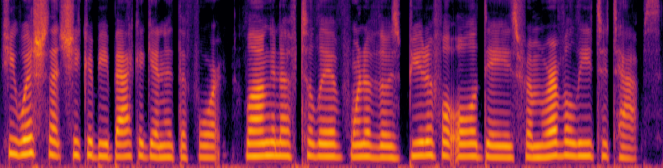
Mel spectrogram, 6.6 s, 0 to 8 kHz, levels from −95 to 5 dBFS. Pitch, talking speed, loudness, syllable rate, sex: 215 Hz, 225 wpm, -18 LUFS, 5.2 syllables/s, female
